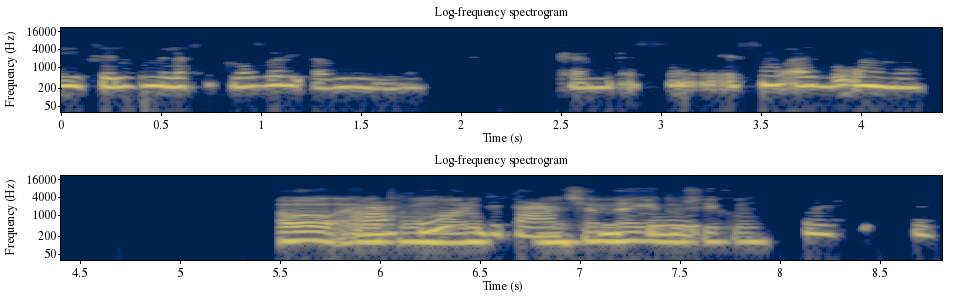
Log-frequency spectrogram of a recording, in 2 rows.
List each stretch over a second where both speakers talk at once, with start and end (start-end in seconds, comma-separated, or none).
5.9-7.7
